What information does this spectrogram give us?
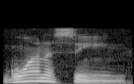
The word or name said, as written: guanosine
